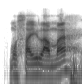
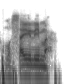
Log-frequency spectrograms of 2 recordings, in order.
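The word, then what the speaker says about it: مسيلمة: yang mengikuti mereka ya Sebagian ulama bilang terkait nama orang ini ya Barang siapa yang mengatakan e apa namanya siapa yang menyebut namaNya Musailamah ya maka dia lebih lebih Kab daripada musailimah jadi jangan sampai salah yang benar itu ah lamnya musailimah Nah diemukan percobaannya ya bikin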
